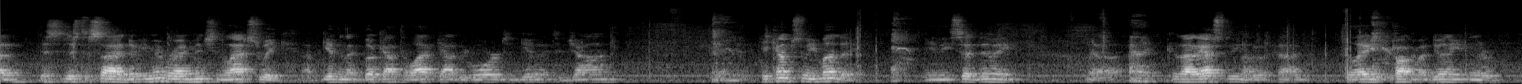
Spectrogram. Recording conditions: large echoing room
